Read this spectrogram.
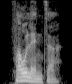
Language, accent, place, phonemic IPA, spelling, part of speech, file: German, Germany, Berlin, /ˈfaʊ̯lɛnt͡sɐ/, Faulenzer, noun, De-Faulenzer.ogg
- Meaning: idler; loafer; layabout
